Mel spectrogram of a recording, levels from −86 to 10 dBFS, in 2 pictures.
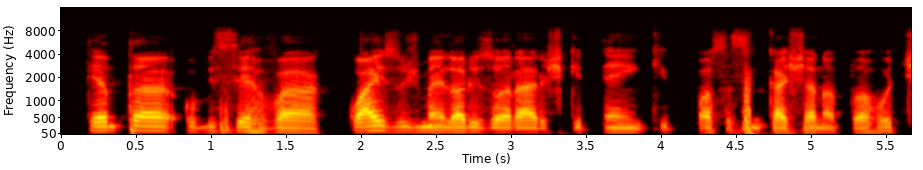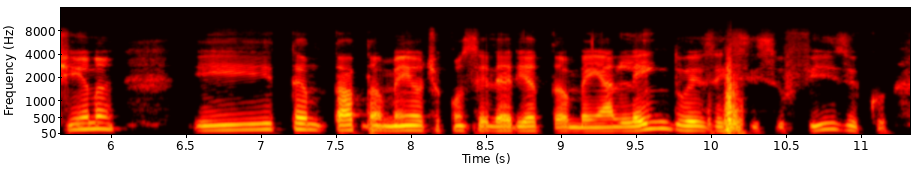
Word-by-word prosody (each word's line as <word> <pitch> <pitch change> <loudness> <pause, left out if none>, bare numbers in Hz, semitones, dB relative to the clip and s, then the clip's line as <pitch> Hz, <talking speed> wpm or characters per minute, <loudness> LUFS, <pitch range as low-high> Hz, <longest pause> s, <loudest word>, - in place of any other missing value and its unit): tenta 130 0 +4
observar 110 -4 0 0.2
quais 130 0 +6
os 125 -2 -7
melhores 115 -1 +2
horários 105 -2 +2
que - - -9
tem 105 -2 -4
que - - -14 0.2
possa - - -3
se - - -3
encaixar 105 - +1
na 105 0 -4
tua 105 - -2
rotina, 170 - -3 0.5
e 150 +5 -2
tentar 150 -3 +2
também, 265 - +1
eu 280 - +2
te - - -10
aconselharia 125 - -1
também 110 -2 -2
além 125 +12 +1
do 150 -6 -2
exercício 130 -2 +1
físico, 155 -6 -8
125 Hz, 140 wpm, -24 LUFS, 115-150 Hz, 0.5 s, quais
